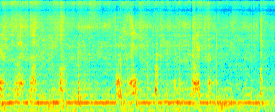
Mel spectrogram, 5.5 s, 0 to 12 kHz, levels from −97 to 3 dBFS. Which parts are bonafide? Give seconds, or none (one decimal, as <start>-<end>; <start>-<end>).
none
